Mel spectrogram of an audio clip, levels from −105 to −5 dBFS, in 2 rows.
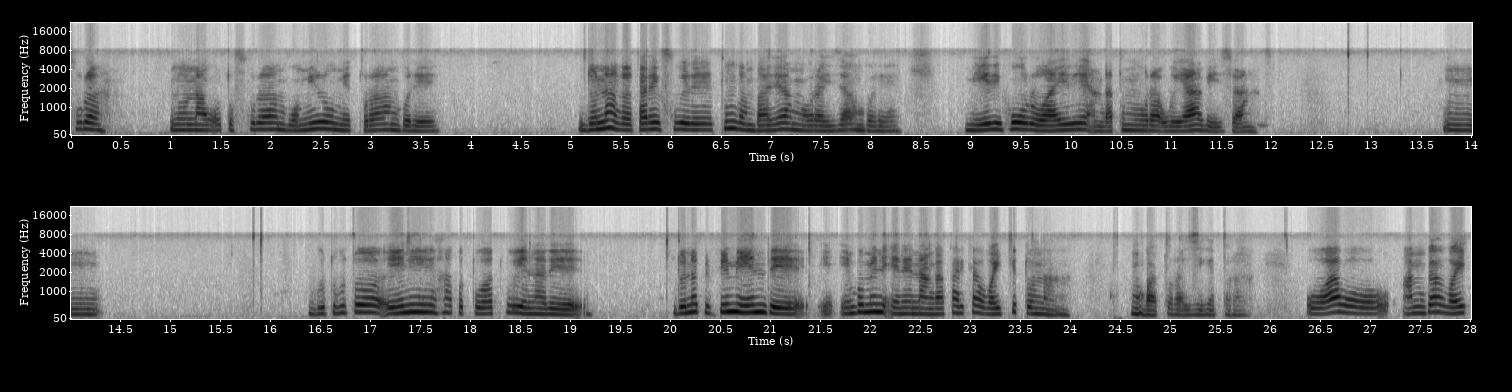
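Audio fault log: throughout, Opus compression: a low-rate encoder, likely Opus in its SILK speech mode around 12 kbps, removes everything above 8.4 kHz, leaving speech muffled and hoarse.
throughout, sample clock jitter: the converter clock wanders by a few microseconds, mistiming samples and adding a hiss about 30 dB down, strongest on loud, bright sounds.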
